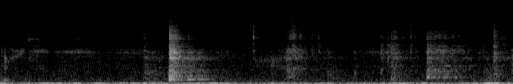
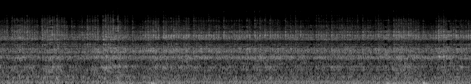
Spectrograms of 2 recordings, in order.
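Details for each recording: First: 1966 John Deere 4020 diesel tractor with newly installed injection pump, injectors bled and fuel reaching all of them: starter cranks in uneven bursts but it never catches. Pump timing found 180 degrees out at the TDC mark. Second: 1966 John Deere 4020 diesel whose RPM fluctuated under load, first start after installing a new injection pump and bleeding lines with ether: steady diesel clatter at idle, even rattle, no stumbling or misfires.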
